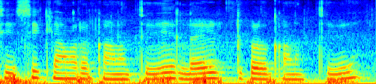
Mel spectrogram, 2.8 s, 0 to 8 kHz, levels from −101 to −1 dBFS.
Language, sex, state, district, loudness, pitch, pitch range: Kannada, female, Karnataka, Koppal, -20 LUFS, 190 Hz, 180-205 Hz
